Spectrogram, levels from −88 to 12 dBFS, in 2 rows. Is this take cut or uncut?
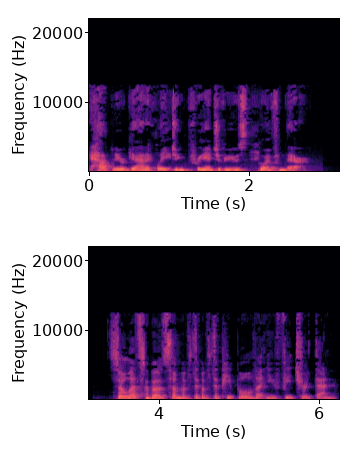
cut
